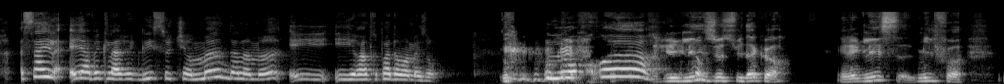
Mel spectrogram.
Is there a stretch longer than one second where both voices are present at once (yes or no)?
no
